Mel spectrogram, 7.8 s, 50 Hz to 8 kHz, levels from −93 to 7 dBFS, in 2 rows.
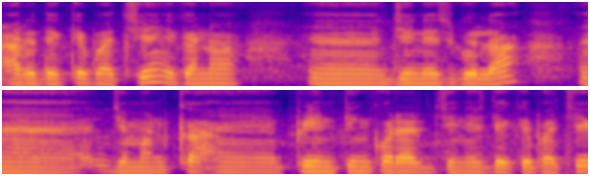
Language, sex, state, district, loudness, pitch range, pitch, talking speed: Bengali, male, Tripura, Unakoti, -17 LUFS, 160-170 Hz, 165 Hz, 115 wpm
